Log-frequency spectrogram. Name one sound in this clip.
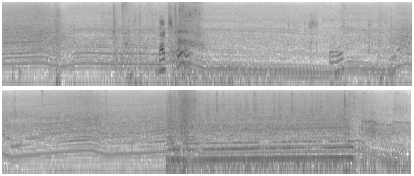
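A sports car engine roars and revs up and down as it shifts gears.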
